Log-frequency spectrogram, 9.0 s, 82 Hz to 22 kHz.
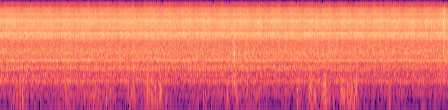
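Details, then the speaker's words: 2012 Honda Odyssey 3.5L, 141,000 miles, after fixing P0303 cylinder 3 misfire: steady, even idle with no stumbles; scan tool shows zero misfires on all cylinders, confirming a bad spark plug. "there's all your Mis fires you can see them zero across the board that plug was bad"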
